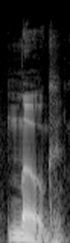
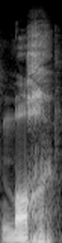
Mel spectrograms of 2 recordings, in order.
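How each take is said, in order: First: The name has a North American pronunciation. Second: The name has the original Dutch-style pronunciation. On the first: This is the common local way to say it. "the general pronunciation for like North American dialects" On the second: This is the family's original way to say it. "originally it was Moog"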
